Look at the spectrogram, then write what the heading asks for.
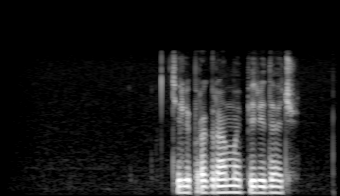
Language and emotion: Russian, neutral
